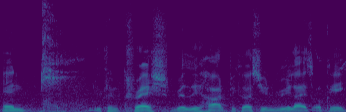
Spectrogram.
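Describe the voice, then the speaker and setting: A man at medium pitch and a moderate pace. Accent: Danish. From Denmark. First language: Danish. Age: 30s. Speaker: vlogger. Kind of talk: unscripted vlog monologue. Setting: talking to camera. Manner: halting, self-correcting.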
